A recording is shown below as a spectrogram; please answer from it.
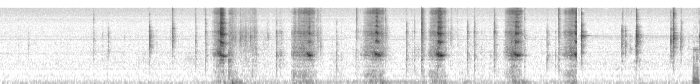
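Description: Hand file rasping across a key blank clamped in a small bench vise: six slow, separate strokes, one every second and a half or so, beginning about four seconds in after a few faint clicks. The file is deepening a cut in the bitting of a key being made from scratch.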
